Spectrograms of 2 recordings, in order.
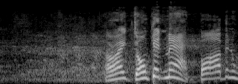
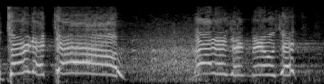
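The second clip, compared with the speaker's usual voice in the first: put-on slow, higher grumpy old man shouting; mock old man yell; 10 semitones higher, much slower than usual. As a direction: yell up at the noisy neighbours like a cranky old man. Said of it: "just screaming up at the younger couple".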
